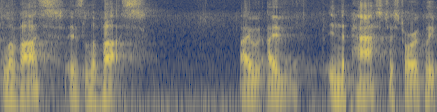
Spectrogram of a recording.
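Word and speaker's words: Lovász: an s not a lavash with a sound with an s at the end and that was uh that's the official hungarian pronunciation so if you're interested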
